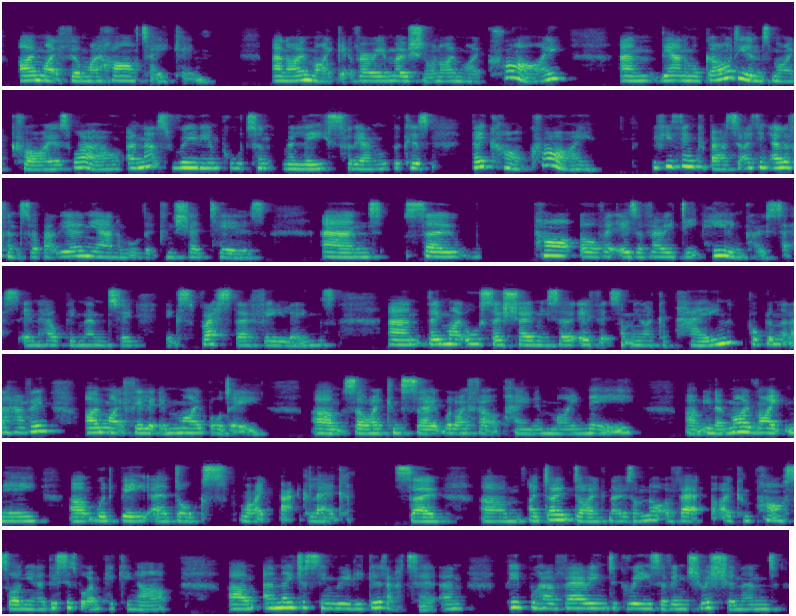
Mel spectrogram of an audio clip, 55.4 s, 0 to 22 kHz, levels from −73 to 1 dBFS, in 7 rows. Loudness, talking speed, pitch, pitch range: -19 LUFS, 175 wpm, 180 Hz, 170-205 Hz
